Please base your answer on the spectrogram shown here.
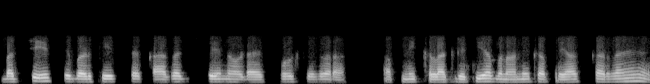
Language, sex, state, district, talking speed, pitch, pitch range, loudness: Hindi, male, Bihar, Gopalganj, 185 wpm, 125 Hz, 120-130 Hz, -18 LUFS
